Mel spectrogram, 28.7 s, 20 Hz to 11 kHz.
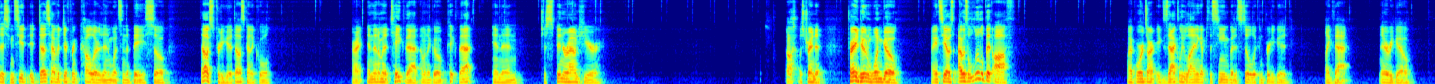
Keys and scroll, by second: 8.3 space, 9.7 b, 12.3 typing, 28.1 space.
